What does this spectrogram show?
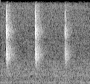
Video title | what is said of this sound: Salesman Case Waltham - Some Issues | you can tell by tapping it whether it's plastic or not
